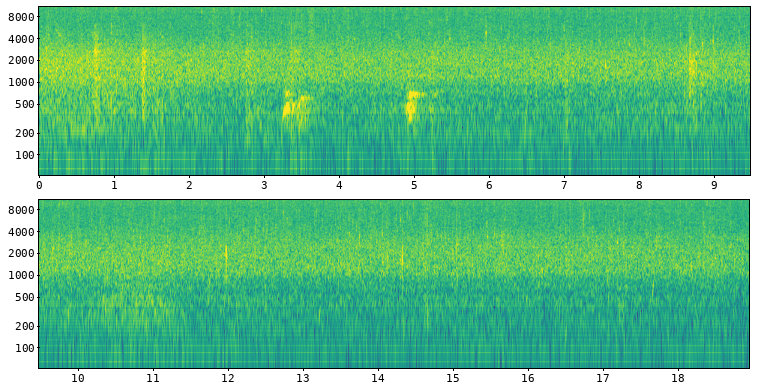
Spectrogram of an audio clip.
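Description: A passing train's steady rushing, fading slowly as it moves away from the level crossing, with two brief knocks about three and five seconds in.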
